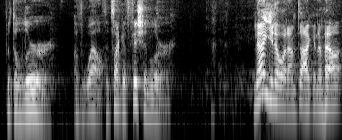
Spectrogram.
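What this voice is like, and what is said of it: Southern American accent. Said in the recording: “I know I got a southern accent ... I'm from Oklahoma.”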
